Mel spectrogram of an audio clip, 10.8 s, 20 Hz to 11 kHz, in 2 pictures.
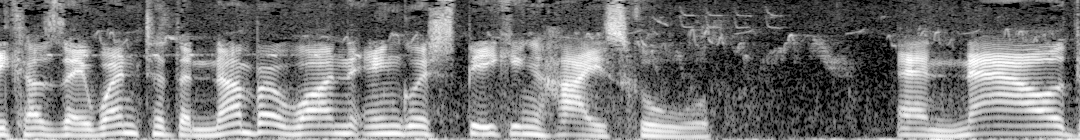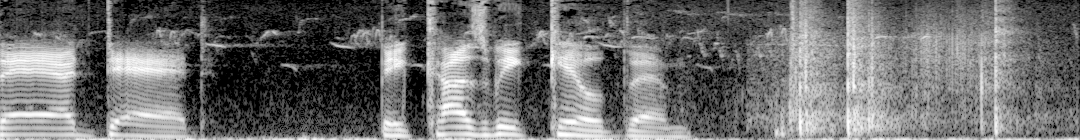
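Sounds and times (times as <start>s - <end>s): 
speech: 0.0s - 3.7s, 4.5s - 6.5s, 7.3s - 9.5s
fireworks exploding outdoors: 9.1s - 10.7s.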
